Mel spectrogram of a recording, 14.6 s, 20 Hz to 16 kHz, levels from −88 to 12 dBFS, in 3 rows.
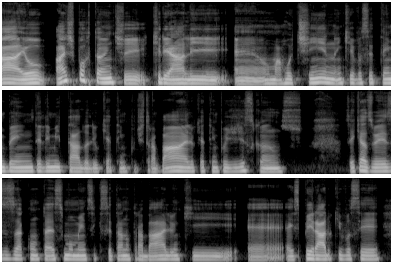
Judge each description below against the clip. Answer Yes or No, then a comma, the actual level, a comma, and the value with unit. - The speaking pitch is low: Yes, low, 115 Hz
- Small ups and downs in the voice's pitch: Yes, narrow, 2.0 semitones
